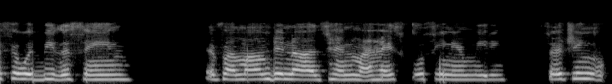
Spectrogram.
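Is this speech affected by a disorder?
Yes: cerebral palsy.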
